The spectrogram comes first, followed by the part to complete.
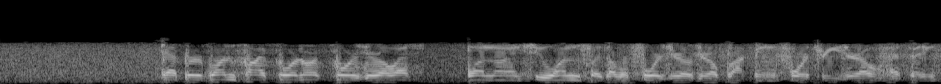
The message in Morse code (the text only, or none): none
